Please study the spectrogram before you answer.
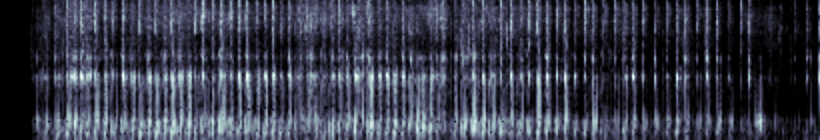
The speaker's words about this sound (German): Und hier ist es auch wichtig, ganz wieder verlängert auszuatmen, ne? Damit sich die Bronchien auch wieder gut weiten.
